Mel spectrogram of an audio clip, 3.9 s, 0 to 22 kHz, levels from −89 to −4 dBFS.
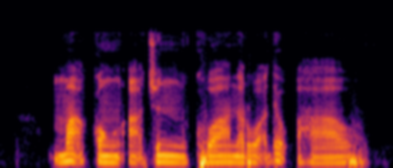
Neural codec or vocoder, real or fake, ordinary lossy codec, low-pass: none; real; Opus, 32 kbps; 10.8 kHz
